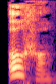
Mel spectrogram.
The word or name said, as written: ojo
